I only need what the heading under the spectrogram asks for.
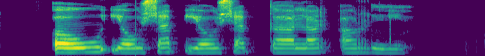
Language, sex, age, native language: Icelandic, male, 6, Icelandic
